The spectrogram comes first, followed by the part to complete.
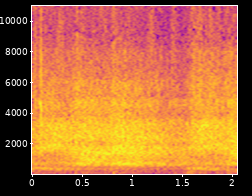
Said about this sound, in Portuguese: Palmeiras sagrou-se bicampeão brasileiro esta noite. O Palmeiras empatou um gol em casa do Cruzeiro e isso foi mais do que suficiente para se tornar campeão pelo segundo ano consecutivo. No final, o povo gritava: Fica Abel!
